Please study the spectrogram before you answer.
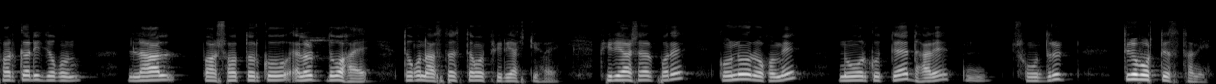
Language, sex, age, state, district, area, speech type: Bengali, male, 45-60, West Bengal, Dakshin Dinajpur, urban, spontaneous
